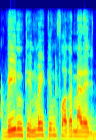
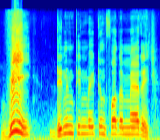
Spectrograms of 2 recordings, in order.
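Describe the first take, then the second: First: The word 'didn't' carries the stress. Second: The word 'we' carries the stress. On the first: The claim that we invited him is untrue. "didn't அழுத்தம் கொடுக்கும்போது" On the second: Someone else invited him. "யாரோ ஒருத்தர் அழைத்தார்"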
